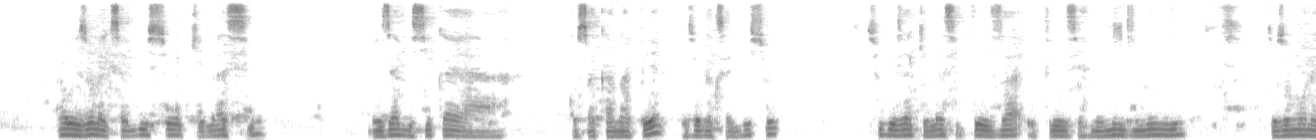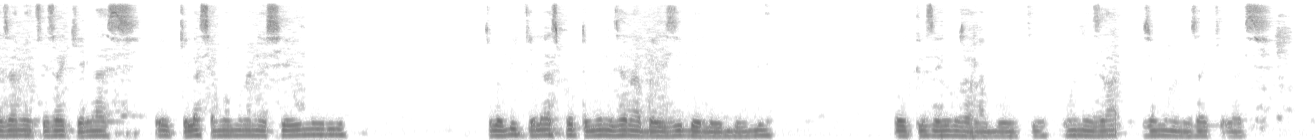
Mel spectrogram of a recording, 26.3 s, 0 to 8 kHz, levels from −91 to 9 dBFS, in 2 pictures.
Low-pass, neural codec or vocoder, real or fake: 7.2 kHz; none; real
